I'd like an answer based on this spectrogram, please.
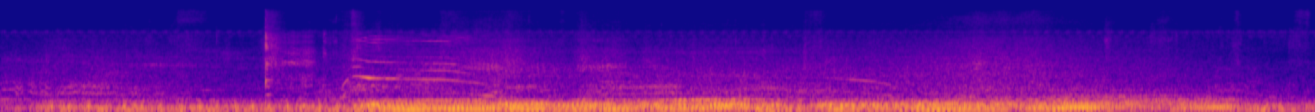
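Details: Black kitten, hungrier than the white kitten, eating alongside other cats; two falling, harmonic meows ring out, one long near the start and a shorter one later, over a heavy, steady low rumble resembling an engine.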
